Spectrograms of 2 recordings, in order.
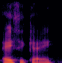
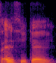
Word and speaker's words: ACK: ACK, or is it ACK? It's ACK, and some people call it ACK, and it's fine, but we prefer ACK. Yes. Okay. So So, go so ahead. Yeah, so ACK is another capability that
